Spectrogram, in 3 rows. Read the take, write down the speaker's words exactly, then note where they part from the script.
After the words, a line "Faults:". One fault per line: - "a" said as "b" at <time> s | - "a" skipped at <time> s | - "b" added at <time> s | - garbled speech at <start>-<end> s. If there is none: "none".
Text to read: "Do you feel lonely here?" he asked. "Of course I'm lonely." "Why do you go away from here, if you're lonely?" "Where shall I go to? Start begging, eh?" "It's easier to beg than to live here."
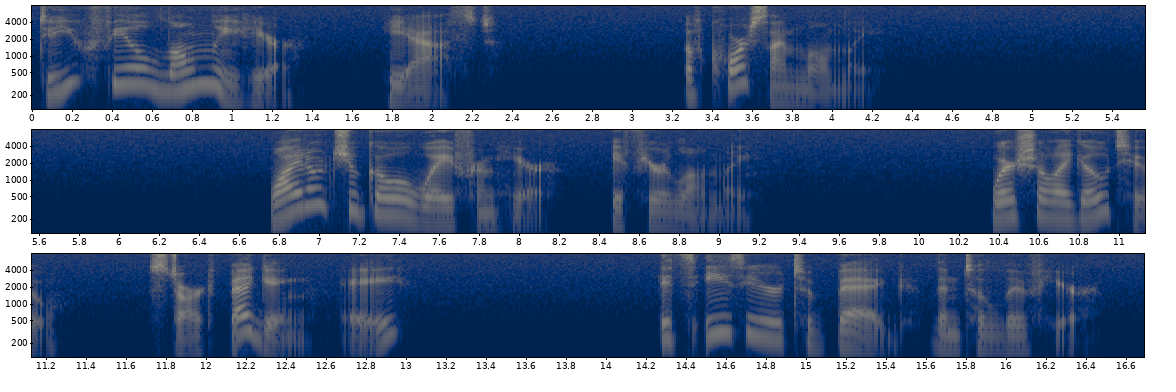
"Do you feel lonely here?" he asked. "Of course I'm lonely." "Why don't you go away from here, if you're lonely?" "Where shall I go to? Start begging, eh?" "It's easier to beg than to live here."
Faults:
- "do" said as "don't" at 6.9 s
